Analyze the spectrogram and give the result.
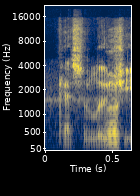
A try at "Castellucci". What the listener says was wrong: You gotta get the chi in there. The two C's is the chi. Like Christina Ricci.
